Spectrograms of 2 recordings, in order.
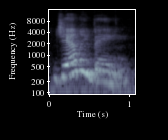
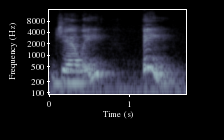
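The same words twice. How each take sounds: First: It is said as one whole word. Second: It is said as two separate parts.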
